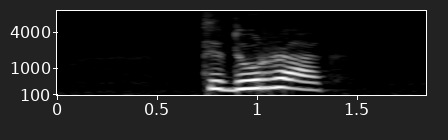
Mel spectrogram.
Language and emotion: Russian, angry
